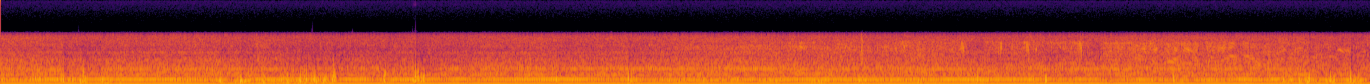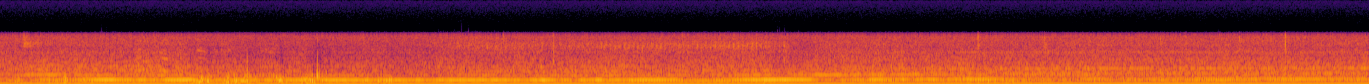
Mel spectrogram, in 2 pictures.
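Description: A steady mechanical hum with a few even overtones, overlaid by irregular wind buffeting on the microphone.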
